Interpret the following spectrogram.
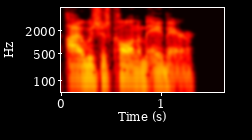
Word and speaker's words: Herbert: was just calling him A-Bear. I think it's crazy to pronounce it Herbert, but it is A-Bear, isn't it? Well, he pronounces it Herbert.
